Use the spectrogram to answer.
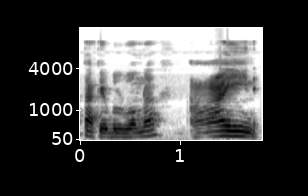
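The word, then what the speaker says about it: عين: না তাকে বলবো আমরা আইন একদম হলকের শেষখান থেকে আইন আইন আইন আইন এবং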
